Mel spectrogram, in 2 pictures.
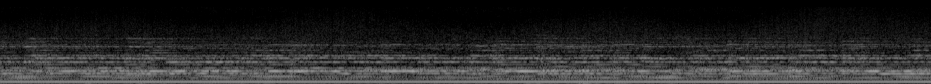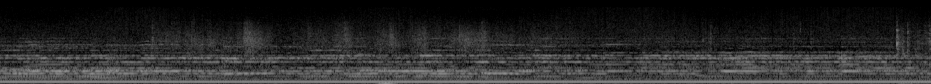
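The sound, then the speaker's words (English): Many bells in Switzerland ring together in a continuous, dense wash of overlapping metallic tones, sustained at a steady loudness with a low hum beneath and a few brighter clangs partway through, with people talking in the background. “We went off the air with the ringing of the bells of Switzerland.”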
